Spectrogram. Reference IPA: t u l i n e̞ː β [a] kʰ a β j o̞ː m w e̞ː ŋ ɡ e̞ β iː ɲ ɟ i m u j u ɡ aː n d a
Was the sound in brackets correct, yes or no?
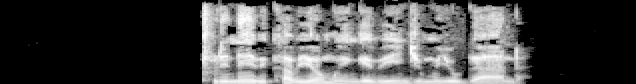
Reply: no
